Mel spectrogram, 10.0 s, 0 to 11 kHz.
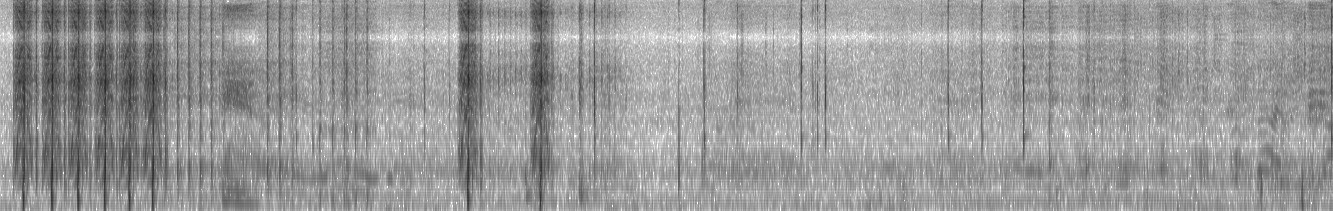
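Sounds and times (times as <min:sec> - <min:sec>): airsoft gun sharp cracks: 0:00.0 - 0:02.6, 0:03.4 - 0:04.3.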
